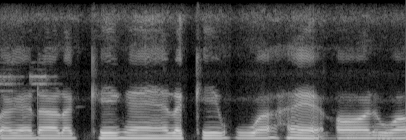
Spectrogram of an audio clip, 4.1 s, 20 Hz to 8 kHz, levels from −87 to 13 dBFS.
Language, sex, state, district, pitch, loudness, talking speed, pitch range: Hindi, male, Bihar, West Champaran, 150 Hz, -15 LUFS, 130 wpm, 150-155 Hz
